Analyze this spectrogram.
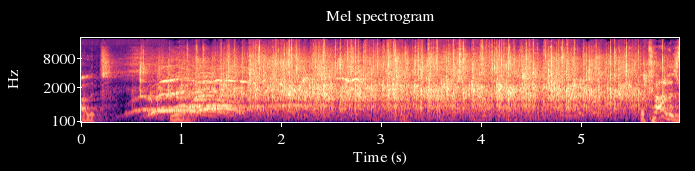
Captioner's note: audience cheering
